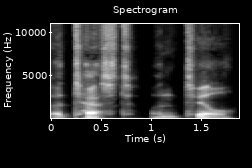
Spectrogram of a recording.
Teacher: Um, So a typical T, that's a T pronounced with aspiration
